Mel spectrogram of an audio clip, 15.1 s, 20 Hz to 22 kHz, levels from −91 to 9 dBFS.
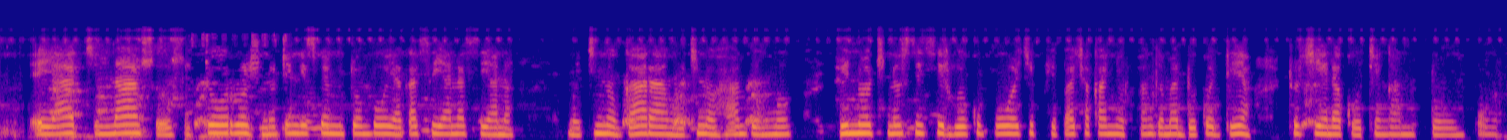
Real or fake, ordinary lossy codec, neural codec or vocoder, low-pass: real; Opus, 16 kbps; none; 7.2 kHz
